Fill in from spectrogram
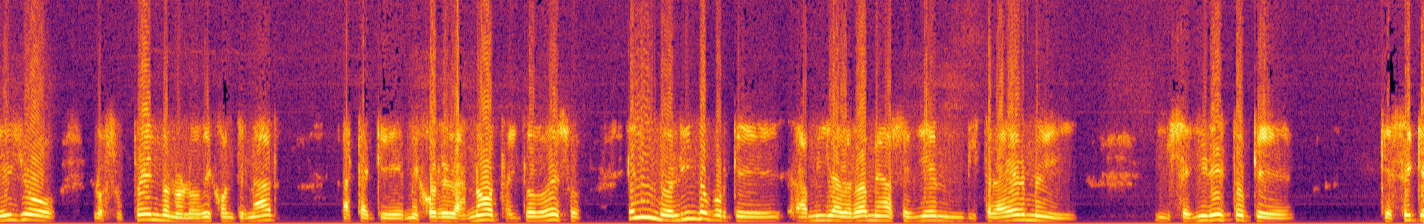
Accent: Quilmes, Buenos Aires Province, Argentina; nosotros somos acá, estamos entre Lanús, Florencio Varela. Somos de Quilmes, el límite con el Almirante Brown, San Francisco Solano. Este es mi lugar de lucha.

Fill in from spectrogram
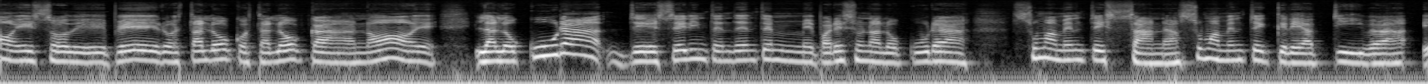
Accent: Rojas, Buenos Aires Province, Argentina; born there; debe ser también porque soy una pueblerina, yo nací en Rojas, provincia de Buenos Aires, y entonces todo lo que implique vida de pueblo me atrae

